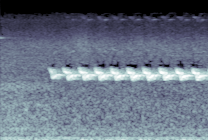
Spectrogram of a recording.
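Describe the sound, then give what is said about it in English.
A bird sings a steady, high warbling phrase of rapid repeated notes that begins about half a second in and continues to the end over a low hum. “y'all hear that bird? Isn't that just beautiful?”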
